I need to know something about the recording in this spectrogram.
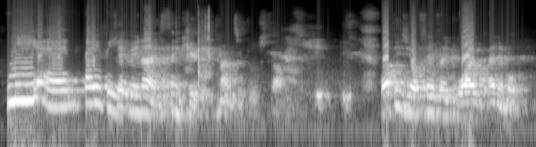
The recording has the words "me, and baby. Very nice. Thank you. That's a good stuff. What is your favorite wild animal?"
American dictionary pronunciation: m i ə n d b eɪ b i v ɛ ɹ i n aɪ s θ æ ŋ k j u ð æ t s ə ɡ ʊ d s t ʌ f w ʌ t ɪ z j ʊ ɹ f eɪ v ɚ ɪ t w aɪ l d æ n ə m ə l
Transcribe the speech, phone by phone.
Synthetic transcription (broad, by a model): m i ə b eɪ b i b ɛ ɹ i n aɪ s θ æ ŋ k j u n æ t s ə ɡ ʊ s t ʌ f w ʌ t ɪ z j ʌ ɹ f eɪ v ɚ ɪ t w aɪ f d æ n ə m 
